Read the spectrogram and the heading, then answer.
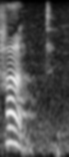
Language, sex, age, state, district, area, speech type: Assamese, female, 45-60, Assam, Tinsukia, rural, read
